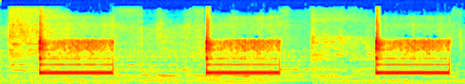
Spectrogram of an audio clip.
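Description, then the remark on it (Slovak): A telephone ringing tone, a call to the parliament switchboard, sounds three times, each a steady one-second electronic beep separated by pauses of about a second, over a faint low background hum. “Telefon na ústredná parlamente, prosím.”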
